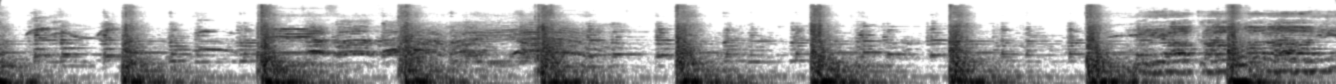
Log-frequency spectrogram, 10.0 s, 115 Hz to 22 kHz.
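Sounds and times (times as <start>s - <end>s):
drums struck in unison: 0.0s - 10.0s
folk song singing: 0.2s - 5.0s, 8.2s - 10.0s
plucked lute accompaniment: 4.3s - 8.4s.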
